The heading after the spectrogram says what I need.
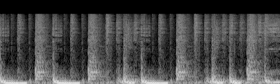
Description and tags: drum n bass loop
